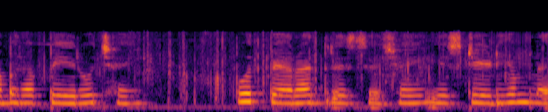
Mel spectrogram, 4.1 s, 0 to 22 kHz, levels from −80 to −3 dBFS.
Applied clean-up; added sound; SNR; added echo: none; Crumpling, crinkling; 17 dB; none.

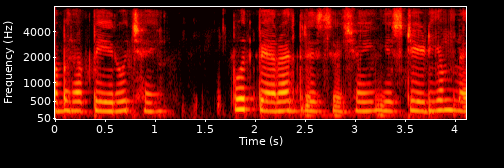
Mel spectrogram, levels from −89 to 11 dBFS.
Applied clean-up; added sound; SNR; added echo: neural mask model Resemble Enhance denoiser.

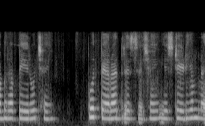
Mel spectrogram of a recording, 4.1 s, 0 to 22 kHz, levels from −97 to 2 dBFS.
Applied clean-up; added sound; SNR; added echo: neural separator model SepFormer DNS4.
